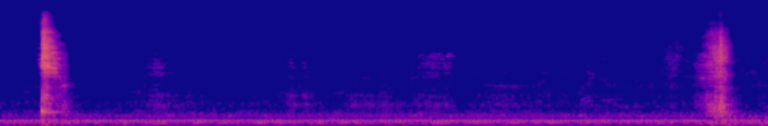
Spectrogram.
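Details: Female soft sneezes in cold weather: two sharp, hissing sneezes about nine seconds apart in a quiet room with a low background hum; ordinary sneezing.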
